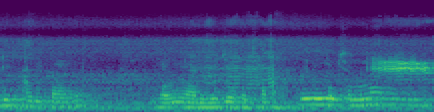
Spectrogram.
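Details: Short, high, wavering cries in bursts with some room noise from a newborn just born, after vernix cleaning; ordinary newborn cry.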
